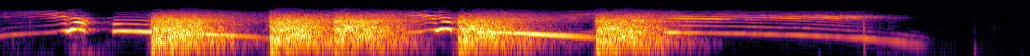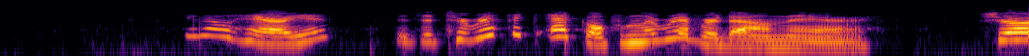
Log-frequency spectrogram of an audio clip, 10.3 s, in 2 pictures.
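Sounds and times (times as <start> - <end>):
fireworks being shot off: 0.7 - 4.3
speech: 6.5 - 10.2.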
